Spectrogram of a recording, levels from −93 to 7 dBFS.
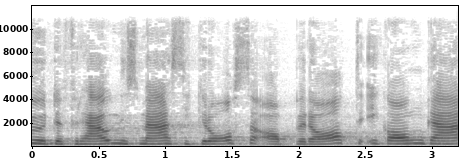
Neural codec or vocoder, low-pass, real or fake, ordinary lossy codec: none; 10.8 kHz; real; none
